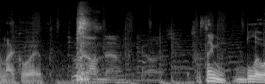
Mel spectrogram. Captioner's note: imitating food exploding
